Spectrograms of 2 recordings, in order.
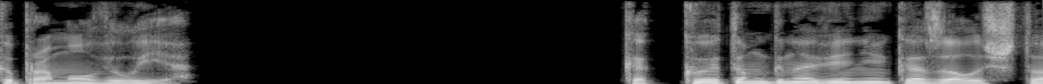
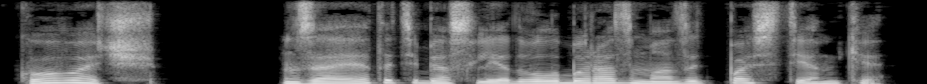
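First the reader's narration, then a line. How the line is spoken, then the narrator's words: Calm statement. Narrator (Russian): спокойно произнесла Артега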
